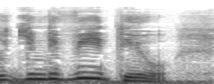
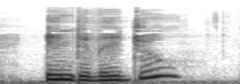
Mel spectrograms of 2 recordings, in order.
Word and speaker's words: individual: individual 要注意，很多人有可能把这个单词读成 individual，因为见到了 d 和后面 u 在一起，但实际上在英文中地道的发音是 j 这样的声音，因为发生了声音连读的情况，所以个性英文叫 individuality。 – individual， individuality。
